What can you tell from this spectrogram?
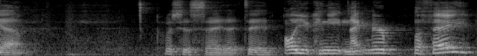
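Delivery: usual speaking voice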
